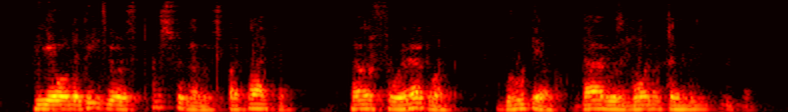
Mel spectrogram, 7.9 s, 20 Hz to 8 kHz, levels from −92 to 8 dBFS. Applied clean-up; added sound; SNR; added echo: neural mask model DeepFilterNet 3.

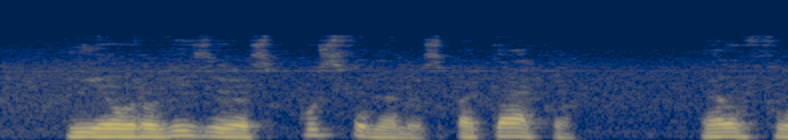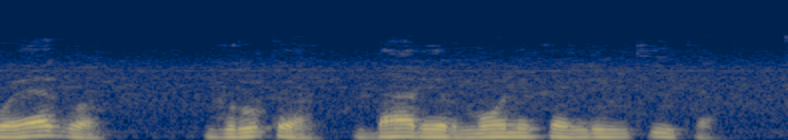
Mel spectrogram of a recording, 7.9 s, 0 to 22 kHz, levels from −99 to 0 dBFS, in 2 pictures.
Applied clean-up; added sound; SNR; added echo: none; none; none; none.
